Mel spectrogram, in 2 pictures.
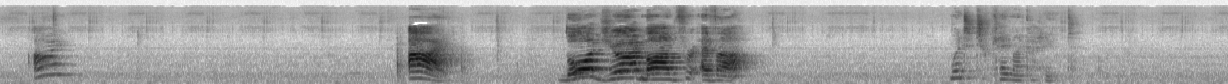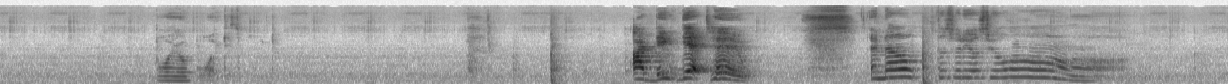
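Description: A young girl talks close by, in short bursts with pauses.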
